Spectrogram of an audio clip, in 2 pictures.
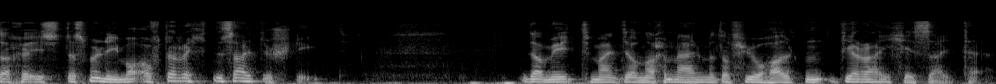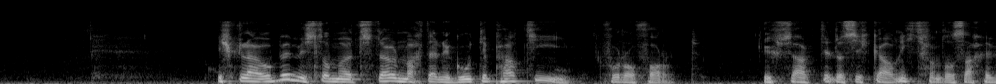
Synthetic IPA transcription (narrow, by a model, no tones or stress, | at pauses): aχəɪst̚d̥asmanɪmɐʔa̰ʊfd̥eːɐʁɛçtn̩zaɪtəʃtḛːt | d̥amɪtmaɪnteːɐnaːχmaɪnəmɐdafyːɐɦaltn̩d̥iːʁaɪçəz̥a̰ɪtʰə̰ | ʔɪçɡ̥laʊbəmɪstəmœtstoʊnmaχtʔaɪnəɡuːtəpʰaɐtʰiːfuːʁeːɐfɔ̰ʁt | ʔɪçz̥aːk̚tʰədasɪçɡ̥aːɐnɪçt͡sfɔndeːɐz̥aχə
